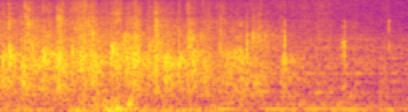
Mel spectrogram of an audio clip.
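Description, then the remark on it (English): An audience at a convention applauds steadily for about four seconds, a dense, even wash of clapping at moderate volume with no voices over it. “And then when it's all said and done, if you make a decision to applaud, that the applause will be for God's grace and not my message.”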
